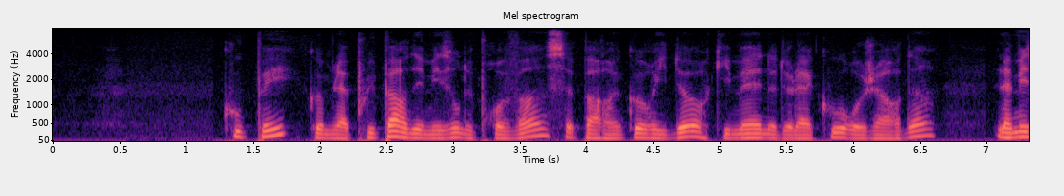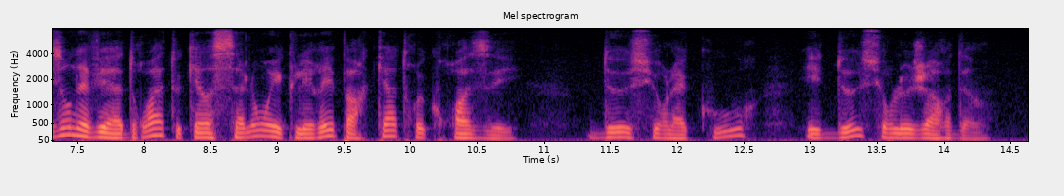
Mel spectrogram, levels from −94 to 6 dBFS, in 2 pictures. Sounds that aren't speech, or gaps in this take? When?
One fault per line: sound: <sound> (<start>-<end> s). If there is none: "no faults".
no faults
